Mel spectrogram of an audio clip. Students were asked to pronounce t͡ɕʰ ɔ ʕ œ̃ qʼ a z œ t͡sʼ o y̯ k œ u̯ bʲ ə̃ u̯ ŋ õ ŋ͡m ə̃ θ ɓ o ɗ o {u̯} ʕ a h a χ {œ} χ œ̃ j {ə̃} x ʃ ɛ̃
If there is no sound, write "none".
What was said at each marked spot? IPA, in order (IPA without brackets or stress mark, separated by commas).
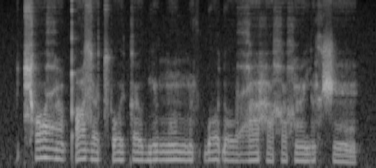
u̯, œ, ə̃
